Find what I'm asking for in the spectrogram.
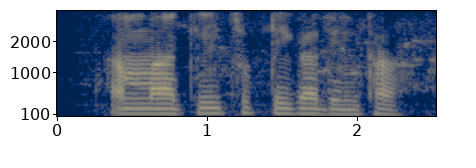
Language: Hindi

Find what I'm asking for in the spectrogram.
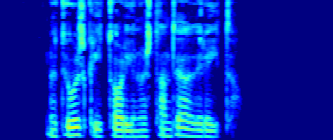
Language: Galician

